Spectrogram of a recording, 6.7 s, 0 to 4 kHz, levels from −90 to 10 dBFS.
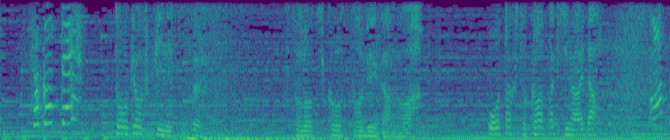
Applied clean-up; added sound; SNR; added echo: none; none; none; none.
